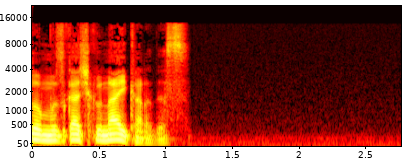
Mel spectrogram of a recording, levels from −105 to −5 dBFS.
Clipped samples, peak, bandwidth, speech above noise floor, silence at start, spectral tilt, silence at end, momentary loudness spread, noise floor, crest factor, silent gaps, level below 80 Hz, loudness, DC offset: under 0.1%; -2 dBFS; 14 kHz; 48 dB; 0 s; -6 dB/octave; 1.65 s; 13 LU; -65 dBFS; 20 dB; none; -46 dBFS; -18 LUFS; under 0.1%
